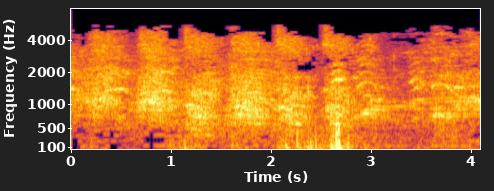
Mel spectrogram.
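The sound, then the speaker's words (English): A football crowd at a close game between Foothill and Enterprise roars and cheers in a steady, dense wash of voices, swelling and dipping in waves, with a brief thump partway through rising above the noise. “We have an interesting crowd here.”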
